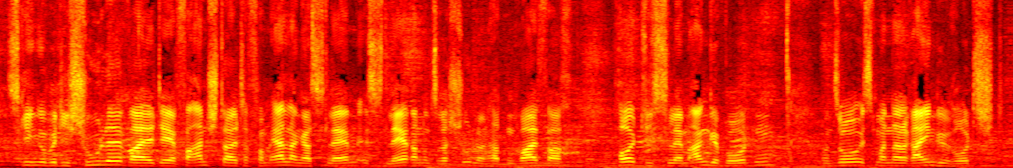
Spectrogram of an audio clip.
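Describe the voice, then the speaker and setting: A man's voice: high-pitched, fairly even intonation, quick pace, over music. A teenage young man performing rhymed poetry slam and talking about it in an interview. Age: teens. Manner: rhythmic, rhyming storytelling.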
